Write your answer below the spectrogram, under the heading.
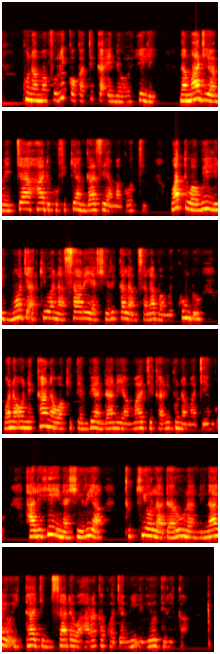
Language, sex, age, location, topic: Swahili, female, 36-49, Nairobi, health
